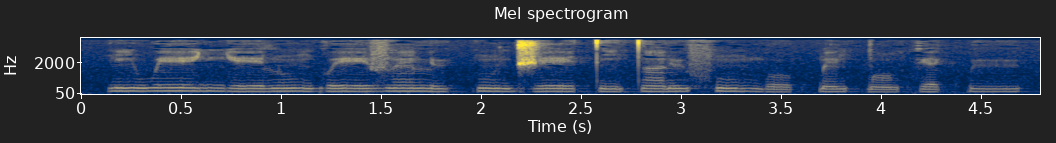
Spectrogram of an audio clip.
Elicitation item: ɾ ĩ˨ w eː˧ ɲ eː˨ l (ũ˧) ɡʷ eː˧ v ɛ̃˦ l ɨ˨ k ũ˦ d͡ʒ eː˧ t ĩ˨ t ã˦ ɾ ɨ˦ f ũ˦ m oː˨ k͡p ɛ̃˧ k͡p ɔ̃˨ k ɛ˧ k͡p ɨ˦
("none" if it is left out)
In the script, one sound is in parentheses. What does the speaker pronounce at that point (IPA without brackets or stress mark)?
ũ˧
